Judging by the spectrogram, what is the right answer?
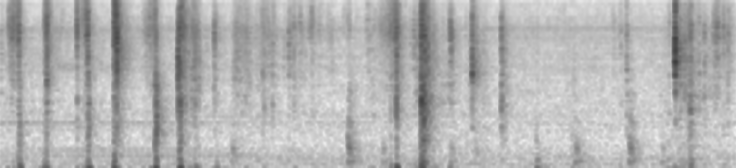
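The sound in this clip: Playing cards being shuffled in a rapid series of crisp, snapping flicks. The flicks come in uneven bursts, with short pauses between the runs.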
